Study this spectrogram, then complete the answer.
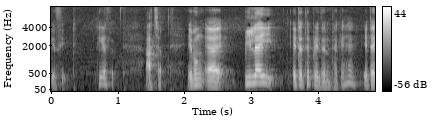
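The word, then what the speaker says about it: pili: আমরা বলতেছি বাট এটা এটার আসলে উচ্চারণ হবে পিলি কি হবে পিলি আমি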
